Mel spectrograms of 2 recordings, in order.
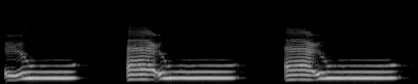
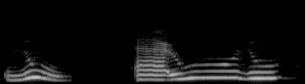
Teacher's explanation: لأنه لا يصح أن أساوي بين زمن الذال والعين، لأن العين ممدود بينما الذال متحرك، يعني العين يأخذ مقدار الذي نعطيه للذال مرتان، الذال ذو حركة واحدة، العين عو حركتان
